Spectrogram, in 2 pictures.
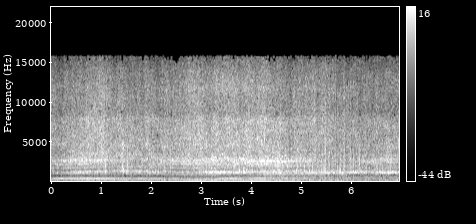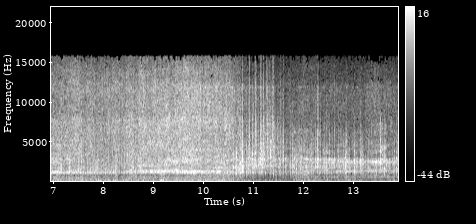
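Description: Motorboat engine running at speed, a steady drone with a higher whine over the rush of water and wind. About eleven seconds in, the whine drops away and the water and wind noise is left.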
